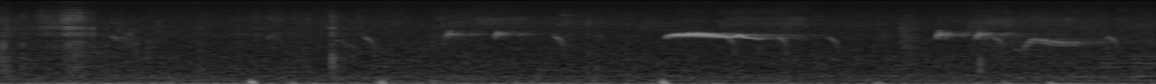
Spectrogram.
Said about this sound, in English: Okay, I just recorded that bird, so he's still calling a little bit.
